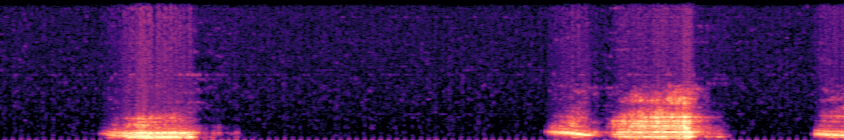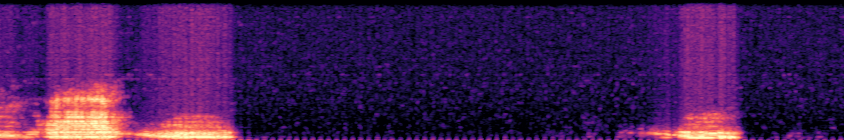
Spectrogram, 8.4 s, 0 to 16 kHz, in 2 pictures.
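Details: Roaring of a Carpathian red deer stag in the autumn rut, Bucovina, Romania, 29.09.2022: a single roar, then a tight run of three or four gruff bellows in quick succession, and a last roar after a pause.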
